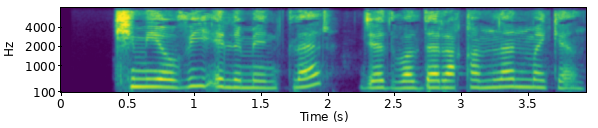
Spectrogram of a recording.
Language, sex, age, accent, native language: Uzbek, female, 19-29, Buxoro, Uzbek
